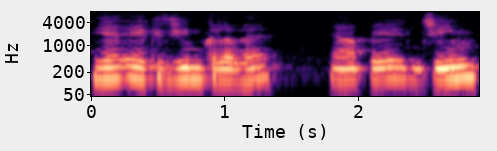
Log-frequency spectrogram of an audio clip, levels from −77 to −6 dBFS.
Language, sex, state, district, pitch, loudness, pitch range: Hindi, male, Bihar, Purnia, 130 Hz, -20 LUFS, 125-135 Hz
